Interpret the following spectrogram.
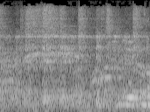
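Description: High, wavering vocal whoops over quieter band sound in a live rock concert recording.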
